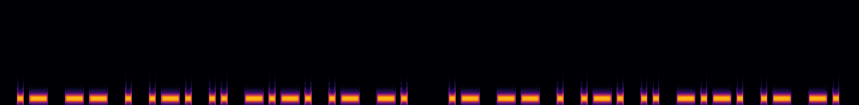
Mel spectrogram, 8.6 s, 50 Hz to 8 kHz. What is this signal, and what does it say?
Morse code, heard as a keyed tone, about 19 wpm, 250 Hz. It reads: AMERICAN AMERICAN
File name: morse / morse-training-20WPM-4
